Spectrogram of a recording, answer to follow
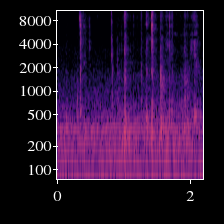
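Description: Close-up crunching of a raw cucumber being bitten and chewed: a quick, irregular run of crisp cracks and crackles, about a dozen.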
